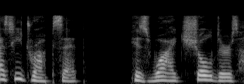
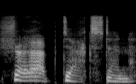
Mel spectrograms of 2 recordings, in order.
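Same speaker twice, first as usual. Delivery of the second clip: gruff, annoyed delivery; 3 semitones lower than usual. Narrator reading Dario telling his twin Daxton to shut up, gruff voice. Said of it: "Dario says in a gruff voice".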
